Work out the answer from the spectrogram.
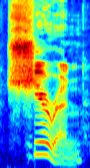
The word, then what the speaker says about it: Sheeran: 자, 그리고 뒤에는 Sheeran. 자, 우리말로는 실언이라고 하는데요, 실언 이렇게 하시지 마시고요, Sheeran. 이 she라고 하는 게 좀 길게 발음이 돼요.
